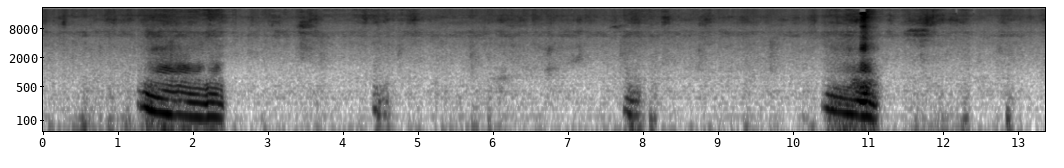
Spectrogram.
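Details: Scottish Fold cat asleep indoors, worn out after play, snoring: low, rasping, harmonic-rich breaths about every three seconds, the first and last loudest, with near silence between them.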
